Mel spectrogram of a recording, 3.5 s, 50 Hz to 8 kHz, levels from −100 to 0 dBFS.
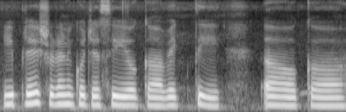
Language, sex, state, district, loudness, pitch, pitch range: Telugu, female, Andhra Pradesh, Annamaya, -14 LUFS, 175 Hz, 170-200 Hz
